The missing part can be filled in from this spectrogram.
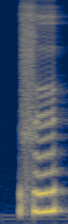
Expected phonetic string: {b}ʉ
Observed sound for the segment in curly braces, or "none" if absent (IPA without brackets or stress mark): f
